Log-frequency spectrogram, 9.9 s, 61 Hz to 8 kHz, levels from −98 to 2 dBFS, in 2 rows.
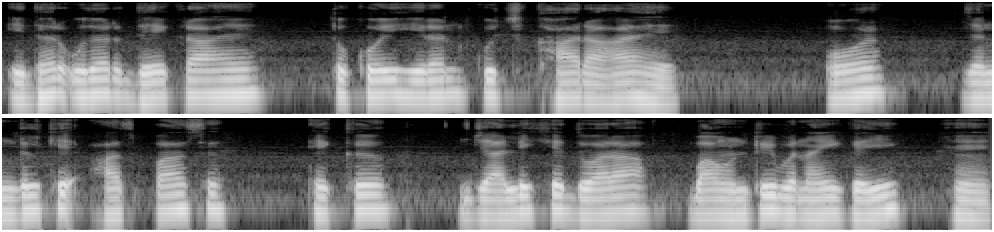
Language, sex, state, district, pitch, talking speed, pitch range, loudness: Hindi, male, Karnataka, Belgaum, 130 Hz, 150 wpm, 120-140 Hz, -18 LUFS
